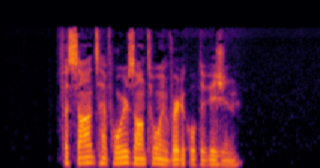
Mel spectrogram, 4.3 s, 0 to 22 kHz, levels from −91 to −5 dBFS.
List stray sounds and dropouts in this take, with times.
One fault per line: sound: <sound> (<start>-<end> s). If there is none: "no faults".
no faults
